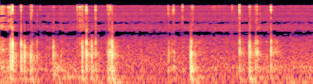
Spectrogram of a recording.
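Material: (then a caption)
Paper, board. Long painted nails on both hands tap and scratch the glossy paper dust jacket of a large, solid, closed hardcover art book lying flat, with a red paper band around it; large rings on the fingers may add light clicks. The result is quiet, dry, sharp nail taps and brief scratchy patters in irregular clusters, with bright clicky tops and almost no low end.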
